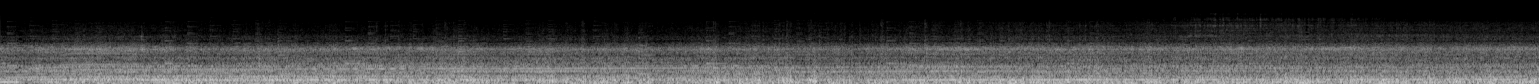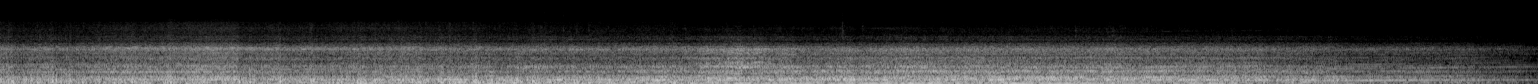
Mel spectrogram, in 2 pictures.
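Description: In-cabin sound of a Mazda MX-5 race car's four-cylinder engine running hard at speed, with wind and road noise. It is a steady drone whose pitch climbs slowly as the car accelerates. It fades out near the end.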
